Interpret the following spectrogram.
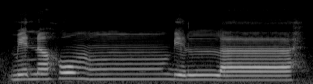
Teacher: lalu contoh selanjutnya mint home Billah mim mati bertemu dengan baik penekanan pada bibir disamarkan tapi didengungkan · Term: Ikhfa Syafawi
